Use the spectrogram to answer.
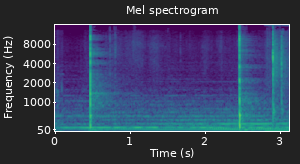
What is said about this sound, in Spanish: Con el rugido de la madera agrietada al romperse por su propio peso, el árbol se desmayó y cayó al suelo derrotado.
